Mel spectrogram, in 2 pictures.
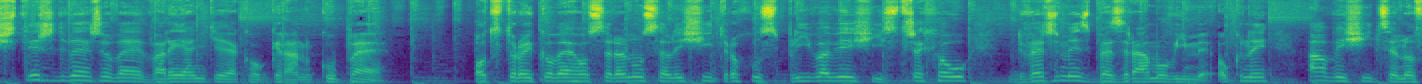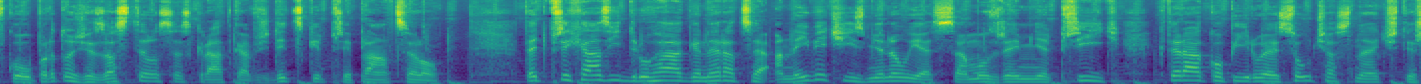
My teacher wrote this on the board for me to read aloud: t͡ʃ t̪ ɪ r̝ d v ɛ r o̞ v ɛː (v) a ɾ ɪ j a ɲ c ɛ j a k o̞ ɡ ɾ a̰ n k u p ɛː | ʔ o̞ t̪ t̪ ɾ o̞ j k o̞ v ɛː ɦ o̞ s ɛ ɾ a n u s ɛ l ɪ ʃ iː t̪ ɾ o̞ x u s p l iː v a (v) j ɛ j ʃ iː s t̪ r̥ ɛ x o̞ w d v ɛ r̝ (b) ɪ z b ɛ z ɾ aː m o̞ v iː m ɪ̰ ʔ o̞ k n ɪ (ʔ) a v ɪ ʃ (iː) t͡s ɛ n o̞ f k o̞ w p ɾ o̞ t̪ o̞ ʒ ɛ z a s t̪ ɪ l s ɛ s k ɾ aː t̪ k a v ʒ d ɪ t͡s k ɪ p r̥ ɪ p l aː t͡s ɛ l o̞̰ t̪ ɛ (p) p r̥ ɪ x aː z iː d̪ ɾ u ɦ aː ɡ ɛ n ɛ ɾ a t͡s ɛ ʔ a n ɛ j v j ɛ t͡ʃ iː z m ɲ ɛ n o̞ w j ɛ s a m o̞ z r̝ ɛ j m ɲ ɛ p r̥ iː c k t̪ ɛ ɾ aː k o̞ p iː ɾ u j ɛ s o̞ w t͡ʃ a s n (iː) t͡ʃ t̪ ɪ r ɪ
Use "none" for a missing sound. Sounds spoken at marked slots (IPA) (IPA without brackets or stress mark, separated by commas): v, v, m, ʔ, iː, c, ɛː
